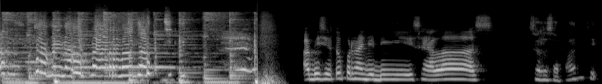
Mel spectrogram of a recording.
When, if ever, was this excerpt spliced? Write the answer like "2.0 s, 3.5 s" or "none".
2.6 s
